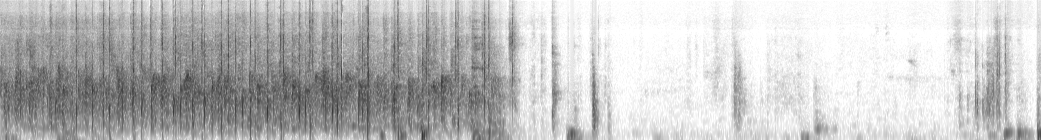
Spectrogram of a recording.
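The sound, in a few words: audience applause for presenting team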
